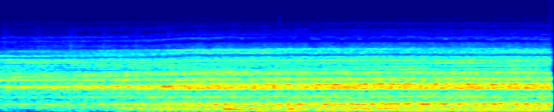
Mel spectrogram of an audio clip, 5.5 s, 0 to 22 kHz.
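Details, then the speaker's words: Rebuilt Eberspacher Hydronic D5WSC heater on its test run: it fires right off with a steady roar building over a few seconds, then holds a strong, smooth burn. Some air is in the fuel after the fuel system was cleaned out. "Oh, she took right off. She's got to get fuel in there because I cleaned it all out, remember? She's going like a bat out of hell."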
